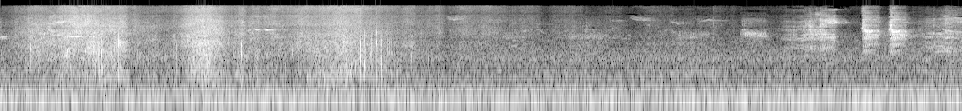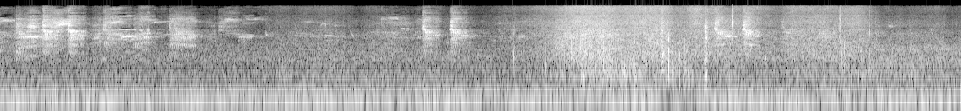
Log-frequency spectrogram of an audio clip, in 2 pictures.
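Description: Wild songbirds chirping and calling outdoors, short high chirps coming in scattered clusters, over a faint steady low rumble.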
